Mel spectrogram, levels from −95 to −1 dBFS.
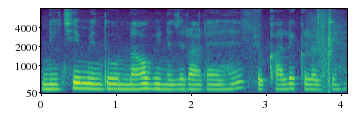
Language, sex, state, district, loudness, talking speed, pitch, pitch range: Hindi, female, Bihar, Vaishali, -18 LUFS, 205 wpm, 175 Hz, 170-185 Hz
